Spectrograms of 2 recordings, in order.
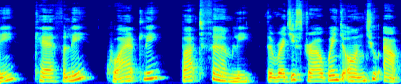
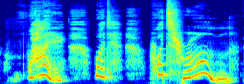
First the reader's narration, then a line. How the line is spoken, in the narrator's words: Amanda stammered, her heart pounding and her head spinning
